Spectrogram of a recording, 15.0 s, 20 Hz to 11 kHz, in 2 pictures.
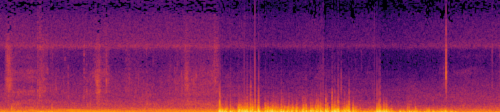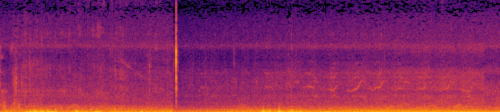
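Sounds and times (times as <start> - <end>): wind buffeting microphone: 0.0 - 15.0.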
